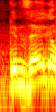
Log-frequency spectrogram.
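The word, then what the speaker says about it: Gonzaga: there St Mary's and gona I watch because these two rip each other up it's always been a hard G they don't really you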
